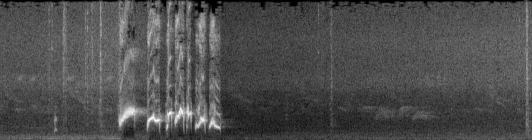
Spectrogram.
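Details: A single rapid phrase of six or seven bright, slurred whistled notes from a caged red-whiskered bulbul in a twisting double-voiced morning song for training birds, then several seconds of quiet.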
